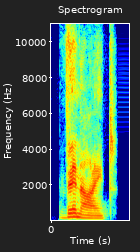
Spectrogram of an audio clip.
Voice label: "Venite", Indian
